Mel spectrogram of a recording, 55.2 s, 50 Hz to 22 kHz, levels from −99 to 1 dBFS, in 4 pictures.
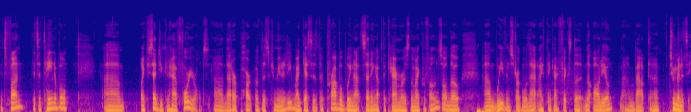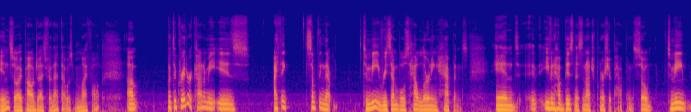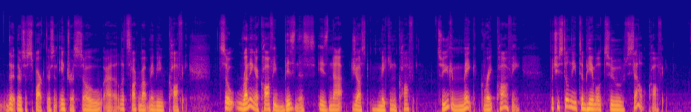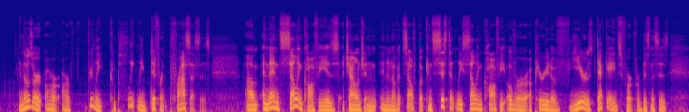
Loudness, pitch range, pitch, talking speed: -28 LUFS, 100-135 Hz, 115 Hz, 175 wpm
